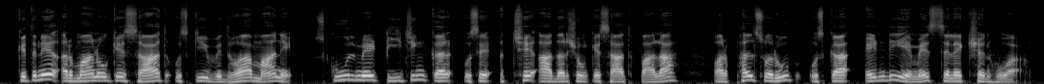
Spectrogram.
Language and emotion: Hindi, neutral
